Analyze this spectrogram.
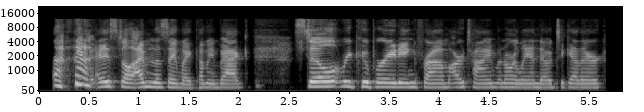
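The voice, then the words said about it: Congested, clogged-sounding voice. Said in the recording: “you can tell by my voice that I sound quite clogged... Quite clogged”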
